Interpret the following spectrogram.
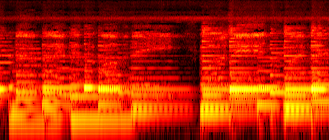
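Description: Piano playing slow hymn chords, each struck and then fading. A phrase dies away just before four seconds in, and a new chord is struck straight after.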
